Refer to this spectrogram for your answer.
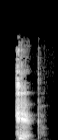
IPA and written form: hɪp (hip)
